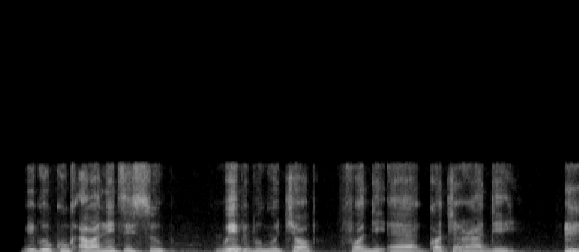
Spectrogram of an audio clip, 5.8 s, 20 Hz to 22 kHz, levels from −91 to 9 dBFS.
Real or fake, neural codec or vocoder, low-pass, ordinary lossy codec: real; none; none; none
